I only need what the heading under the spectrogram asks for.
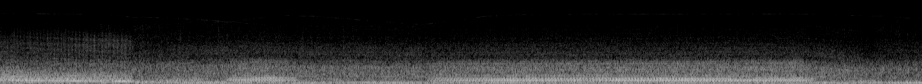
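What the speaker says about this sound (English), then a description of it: "A little bit more engine brake because why not?" Freightliner Argosy truck in American Truck Simulator, its engine brake droning loud and steady with a deep rumbling roar that rises and falls in pitch as the brake cuts in and out.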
